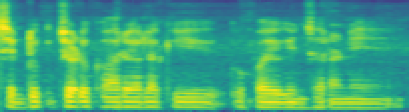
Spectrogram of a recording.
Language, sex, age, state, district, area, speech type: Telugu, male, 18-30, Andhra Pradesh, Kurnool, urban, spontaneous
